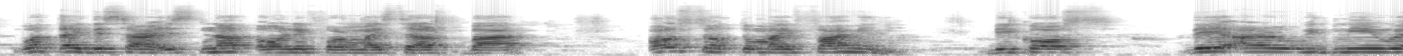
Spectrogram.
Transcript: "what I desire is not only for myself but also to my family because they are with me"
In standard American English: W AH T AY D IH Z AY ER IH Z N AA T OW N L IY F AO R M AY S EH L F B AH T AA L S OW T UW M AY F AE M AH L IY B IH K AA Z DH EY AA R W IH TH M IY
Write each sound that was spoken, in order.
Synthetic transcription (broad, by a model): W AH T AY D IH S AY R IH S N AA T OW N L IY F AO R M AY S EH L F B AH T AA L S OW T UW M AY F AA M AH L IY B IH K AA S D EY AA R W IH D M IY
